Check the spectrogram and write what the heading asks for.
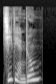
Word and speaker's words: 几点钟: That's pronounced with a rising tone, followed by falling, rising, and high-level tones. Ask again, at what time? – 几点钟? – Here's the answer, 1 o'clock.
